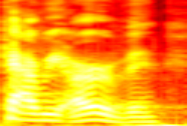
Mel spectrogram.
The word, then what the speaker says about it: Kyrie Irving: Kyrie Irving.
